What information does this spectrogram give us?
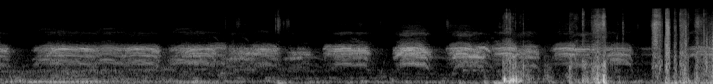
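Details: Crows in a big fight over chapati, dozens gathered: drawn-out, grating caws repeated about once a second, several birds overlapping, with sharp knocks and clatter toward the end.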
